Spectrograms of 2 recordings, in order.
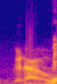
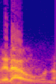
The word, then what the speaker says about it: Grau: ¿Gabriel Gro o Grau? – Grau. – Bien. – Sí, hay mucha gente, la A y la U, la pronuncia Gro, pero bueno, por lo menos cuando llegó el apellido por acá, llegó como por lo menos pronunciado en Grau, ¿no? – Bien.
